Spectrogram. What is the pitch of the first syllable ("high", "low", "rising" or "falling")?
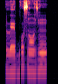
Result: low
